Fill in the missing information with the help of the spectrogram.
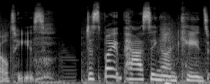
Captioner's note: person gasping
